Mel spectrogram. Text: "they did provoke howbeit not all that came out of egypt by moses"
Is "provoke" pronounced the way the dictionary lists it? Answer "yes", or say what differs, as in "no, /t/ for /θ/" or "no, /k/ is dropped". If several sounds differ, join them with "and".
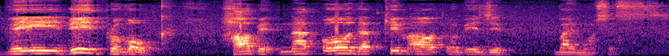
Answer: yes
